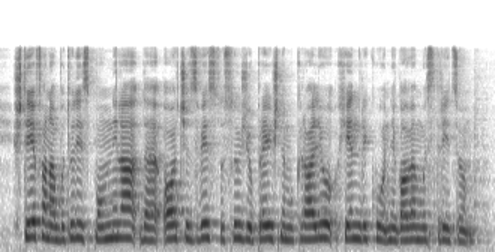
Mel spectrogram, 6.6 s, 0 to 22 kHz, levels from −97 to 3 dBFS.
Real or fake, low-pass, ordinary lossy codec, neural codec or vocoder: real; 9.9 kHz; none; none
